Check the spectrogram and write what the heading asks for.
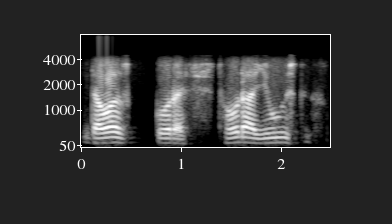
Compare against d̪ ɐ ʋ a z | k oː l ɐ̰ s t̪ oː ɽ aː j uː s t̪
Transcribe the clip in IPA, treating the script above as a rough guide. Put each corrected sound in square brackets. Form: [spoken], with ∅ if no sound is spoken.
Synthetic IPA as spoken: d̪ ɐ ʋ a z | k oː [ɾ] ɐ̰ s [t̪ʰ] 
